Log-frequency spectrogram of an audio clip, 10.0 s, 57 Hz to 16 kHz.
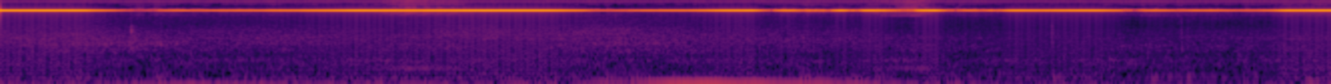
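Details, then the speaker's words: Arris CM2000 brushless gimbal, fresh install with a GoPro Hero and FPV cable: thin steady high whine at one pitch over a quiet room hum, the normal gimbal motor squeal under power. "all right that's the heiress you can hear it squealing like crazy"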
